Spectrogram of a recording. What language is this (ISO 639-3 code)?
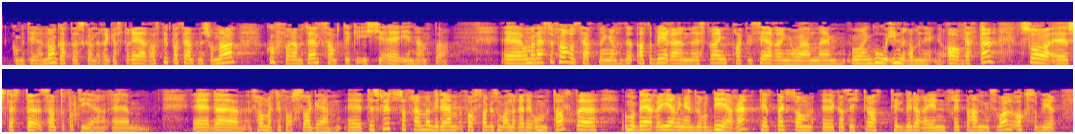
nno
